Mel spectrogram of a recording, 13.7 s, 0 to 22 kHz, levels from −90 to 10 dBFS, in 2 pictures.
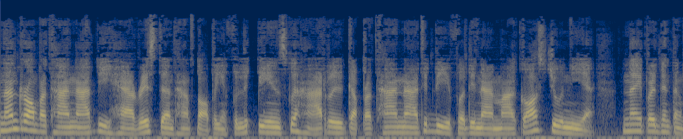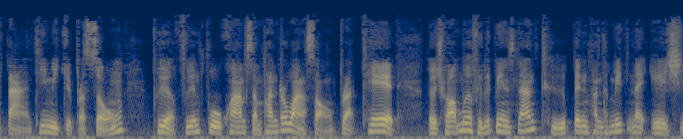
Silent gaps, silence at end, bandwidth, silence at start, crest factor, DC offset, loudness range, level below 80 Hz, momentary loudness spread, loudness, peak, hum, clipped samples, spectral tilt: none; 0 s; 15 kHz; 0 s; 20 dB; under 0.1%; 2 LU; -52 dBFS; 7 LU; -24 LUFS; -4 dBFS; none; under 0.1%; -5 dB/octave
